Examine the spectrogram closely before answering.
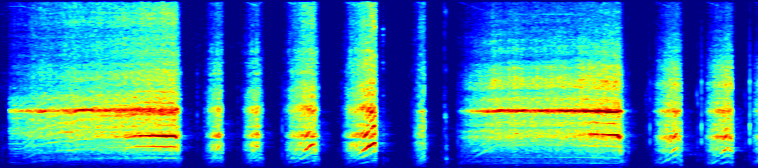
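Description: Cordless drill-driver driving two screws through a walnut leg into the side of a footstool. Each screw takes one long steady run, then a string of short trigger pulses that rise in pitch as the screw is seated.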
